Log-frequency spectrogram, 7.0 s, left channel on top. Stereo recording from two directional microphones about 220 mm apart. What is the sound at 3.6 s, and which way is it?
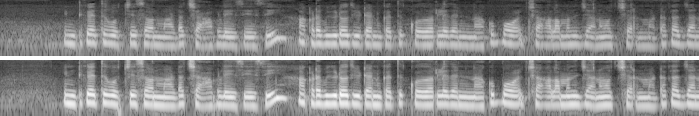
A woman's voice, 50° right (ahead or behind).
